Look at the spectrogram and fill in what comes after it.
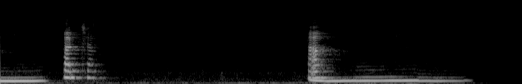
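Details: Snoring from a sleeping 9 kg overweight rescue cat: low, steady, hum-like snore tones on each breath with quiet pauses between, in a small quiet room.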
